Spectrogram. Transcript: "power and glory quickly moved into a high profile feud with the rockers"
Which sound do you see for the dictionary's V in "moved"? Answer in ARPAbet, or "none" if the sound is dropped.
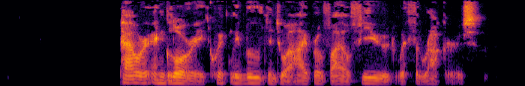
V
